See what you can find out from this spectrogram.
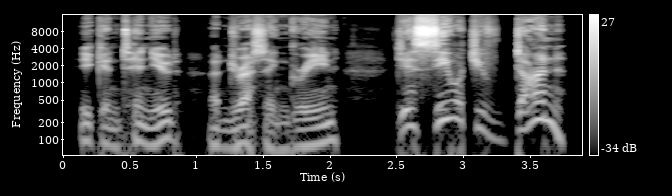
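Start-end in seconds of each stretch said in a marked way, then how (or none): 2.5-3.8 high-pitched indignant question; outraged, voice pitched up; boiling indignation. A narrator's reading. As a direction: confront him with what he did. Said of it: "with the energy of boiling indignation".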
